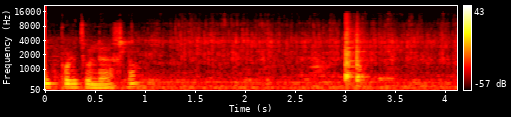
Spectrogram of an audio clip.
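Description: A metal lid clanks as it is lifted off a pan.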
